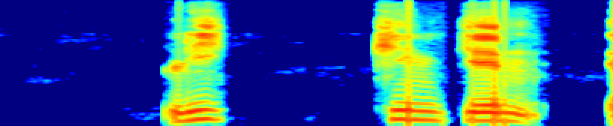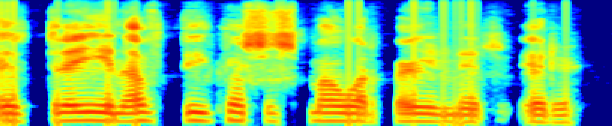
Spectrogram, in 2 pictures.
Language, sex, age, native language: Icelandic, male, 20-29, Icelandic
